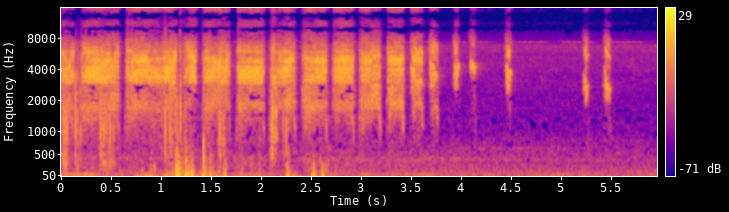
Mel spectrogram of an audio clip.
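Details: Caged canary in an actively singing state, reacting on first seeing a camera. A loud, dense, buzzy high song pours out in rapid pulses, then thins to scattered single chirps over the last seconds.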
